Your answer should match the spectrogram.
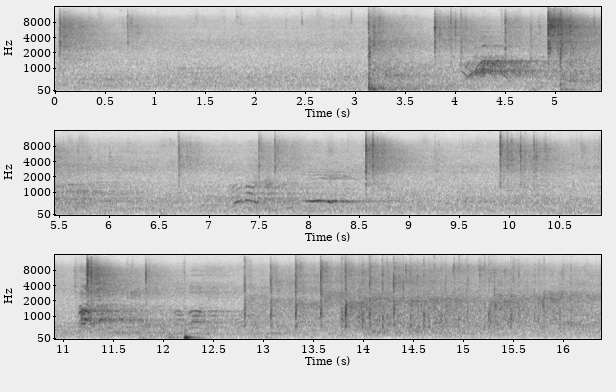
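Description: Kendo bout: sharp cracks of bamboo shinai striking, with short shouted kiai from the fencers after the strikes, and a deep stamp of a foot on the wooden floor. Near the end comes a rapid run of light clacks as the shinai knock together.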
